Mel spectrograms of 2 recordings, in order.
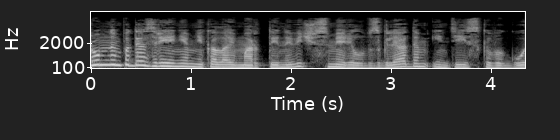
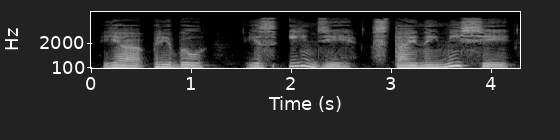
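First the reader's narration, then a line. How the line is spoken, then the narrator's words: Plain. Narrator (Russian): сказал Бодхидхарма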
